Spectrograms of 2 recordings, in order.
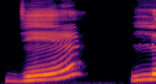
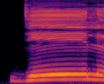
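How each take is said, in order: First: जे rising long, pause, ल; syllable by syllable. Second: Said in the usual way. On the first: Shown as a demonstration. Teacher sounding out for learners, syllable by syllable. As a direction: split जेल into two drawn-out sounds. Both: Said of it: "एक एक अक्षर का उच्चारण".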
